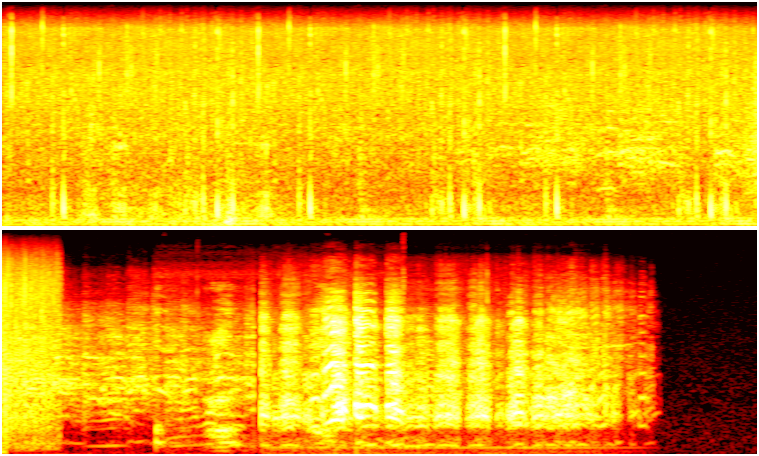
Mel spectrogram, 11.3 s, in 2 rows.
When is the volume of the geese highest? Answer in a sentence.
The loudest moment of the geese is at 8 seconds.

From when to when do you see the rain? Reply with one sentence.
You can hear the rain from 0.0 to 6.2 s.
